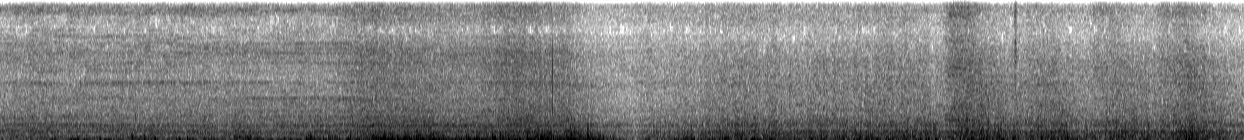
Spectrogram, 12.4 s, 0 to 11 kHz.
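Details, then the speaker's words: 1978 Mercury Marquis Brougham, 400 V8, after new fuel pump and filter, revved on a trailer: deep, lumpy idle with uneven stumbling beat and dropouts under throttle blip; running rough, missing badly, some spitting. "sure is running rough now it's missing pretty bad"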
